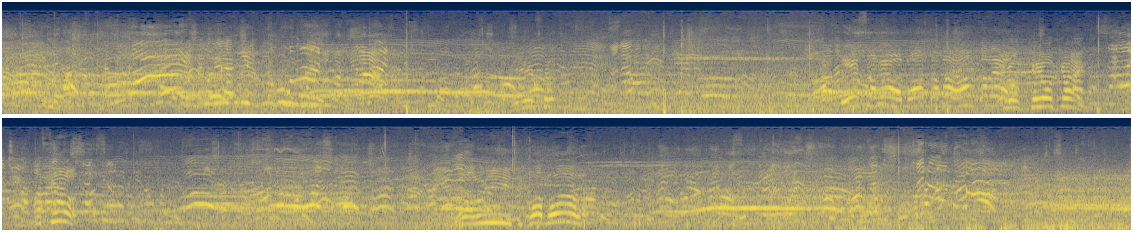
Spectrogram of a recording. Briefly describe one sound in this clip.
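Spectators cheer and shout from the sidelines.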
